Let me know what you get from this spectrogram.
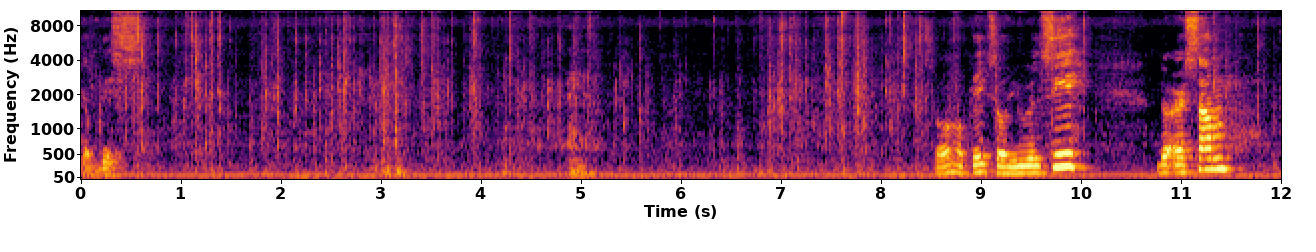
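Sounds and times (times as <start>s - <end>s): bag clicks and rustles: 0.0s - 9.2s
steady low hum: 0.0s - 12.0s.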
